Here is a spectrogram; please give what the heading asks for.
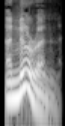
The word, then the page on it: anuran: British English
